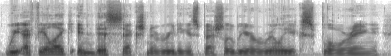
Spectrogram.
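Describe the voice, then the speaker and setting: A man's voice: medium pitch, fast talker, smooth, no room sound. A man co-hosting an informal book discussion, giving wry, conversational commentary. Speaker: co-host of a book discussion show. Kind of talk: casual chat, book discussion.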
